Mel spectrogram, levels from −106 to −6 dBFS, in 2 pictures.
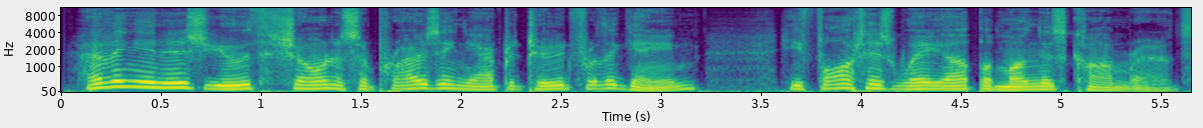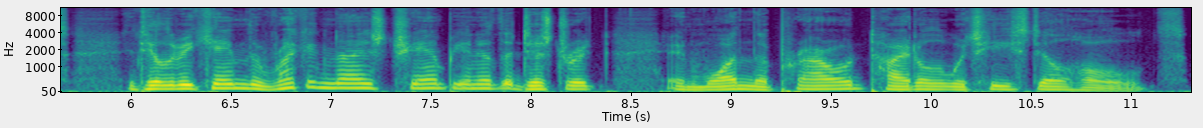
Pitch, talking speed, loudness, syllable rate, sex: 130 Hz, 195 wpm, -18 LUFS, 5.4 syllables/s, male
